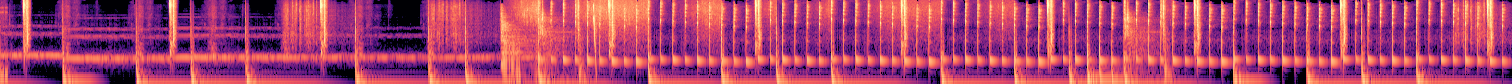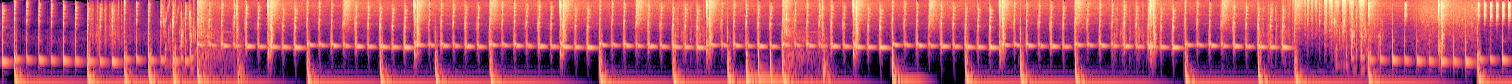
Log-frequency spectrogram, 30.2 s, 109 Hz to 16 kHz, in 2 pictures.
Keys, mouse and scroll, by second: 0.1 click, 3.1-5.5 alt+drag, 6.5 w, 8.6-16.4 ctrl+shift+drag, 18.3 right click, 19.5 click, 20.5 space, 21.6 alt+middle click, 22.0 click, 22.3 alt+right click, 24.4 click, 25.7 w, 26.4-28.3 drag, 28.3 space, 29.1 alt+right click.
